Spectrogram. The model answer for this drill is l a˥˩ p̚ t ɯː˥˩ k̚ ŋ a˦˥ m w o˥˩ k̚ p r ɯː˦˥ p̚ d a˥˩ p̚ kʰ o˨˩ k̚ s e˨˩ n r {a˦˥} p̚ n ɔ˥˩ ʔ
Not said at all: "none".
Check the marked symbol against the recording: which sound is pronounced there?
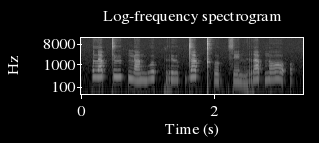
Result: a˥˩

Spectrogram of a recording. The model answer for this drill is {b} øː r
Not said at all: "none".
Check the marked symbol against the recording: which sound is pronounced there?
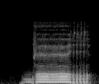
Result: b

